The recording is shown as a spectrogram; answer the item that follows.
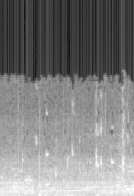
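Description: Basketball being dribbled on a hardwood court during live play, a few separate bounces.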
